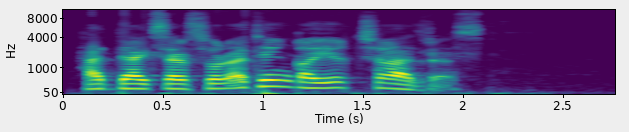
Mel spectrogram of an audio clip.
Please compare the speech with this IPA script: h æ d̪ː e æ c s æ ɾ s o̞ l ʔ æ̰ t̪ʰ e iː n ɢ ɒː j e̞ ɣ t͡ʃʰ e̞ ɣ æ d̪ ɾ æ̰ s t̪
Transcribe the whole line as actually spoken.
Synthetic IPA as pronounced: h æ d̪ː e æ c s æ ɾ s o̞ ɾ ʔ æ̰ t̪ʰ e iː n ɢ ɒː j e̞ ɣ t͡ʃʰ e̞ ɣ æ d̪ ɾ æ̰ s t̪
